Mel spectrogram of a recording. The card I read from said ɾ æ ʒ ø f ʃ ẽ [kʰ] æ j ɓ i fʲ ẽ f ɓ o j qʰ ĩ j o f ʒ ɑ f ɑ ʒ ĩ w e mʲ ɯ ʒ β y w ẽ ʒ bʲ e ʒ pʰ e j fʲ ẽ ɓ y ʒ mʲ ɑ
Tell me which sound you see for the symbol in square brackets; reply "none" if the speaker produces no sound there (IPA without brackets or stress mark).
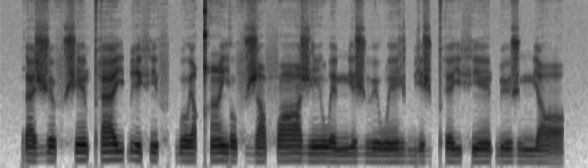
pʰ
